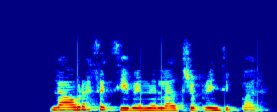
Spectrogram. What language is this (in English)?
Spanish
